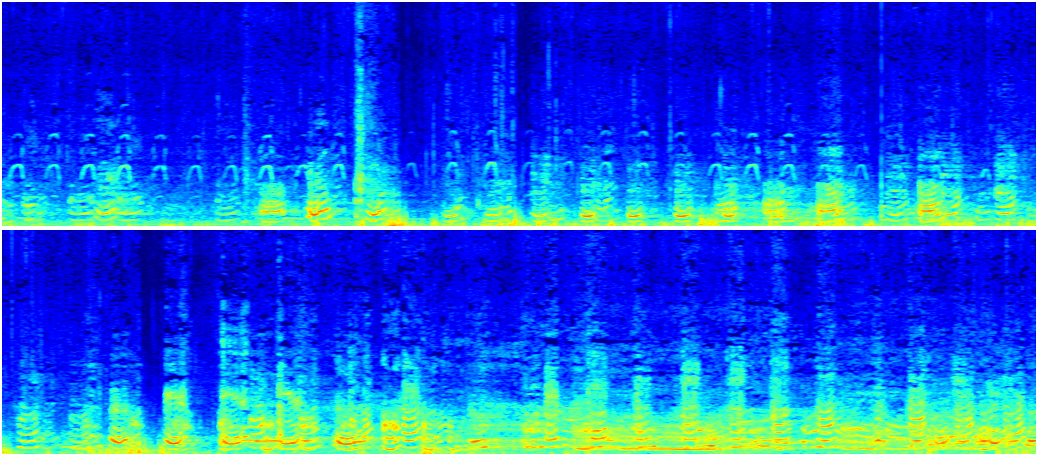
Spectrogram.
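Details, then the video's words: A crowd of California sea lions on a harbor dock at Crescent City, California, giving continuous loud, nasal, honking barks in quick succession, many animals overlapping into a raucous chorus that builds toward the end. "California Sea Lions"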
